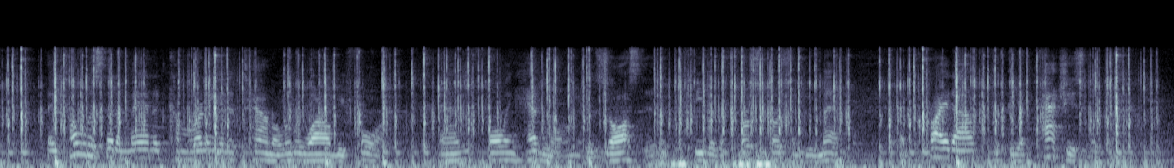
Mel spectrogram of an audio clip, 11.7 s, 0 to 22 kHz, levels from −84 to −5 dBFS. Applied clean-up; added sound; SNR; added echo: none; Typing; -3 dB; none.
